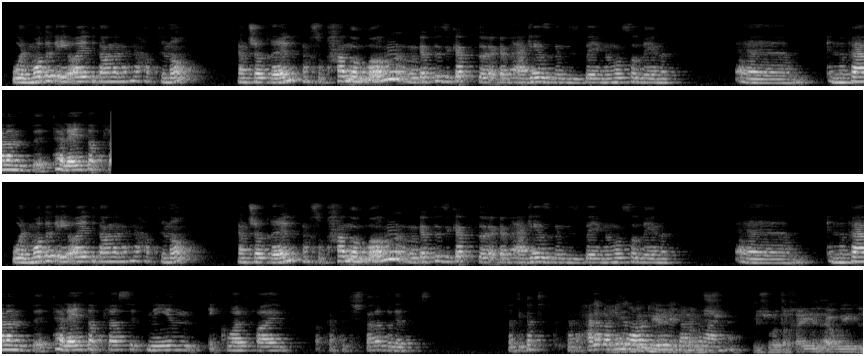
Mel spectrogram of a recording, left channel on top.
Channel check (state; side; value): drops out; left; at 9.8 s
